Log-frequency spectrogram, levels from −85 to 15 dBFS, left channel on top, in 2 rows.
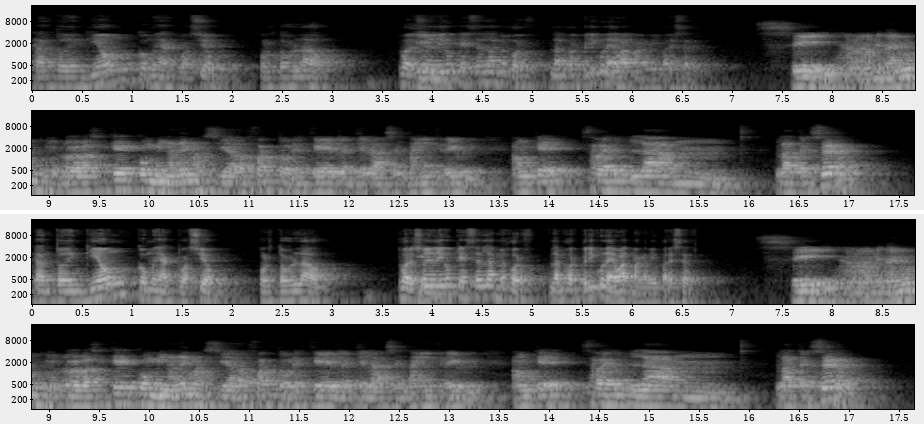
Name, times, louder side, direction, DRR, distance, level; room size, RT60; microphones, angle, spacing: voice 1, 0.0-1.9 2.3-2.9 3.7-6.6 14.3-14.5, right 7 dB, 90° right, 10 dB, 0.3 m, -25 dB
voice 2, 7.3-13.3 13.6-15.8 16.2-17.1, left 1 dB, 15° left, -5 dB, 1.0 m, -24 dB
3.3 x 2.1 x 4.2 m, 0.83 s
head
